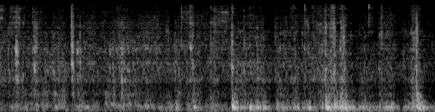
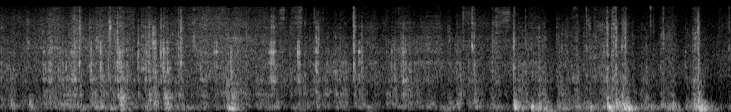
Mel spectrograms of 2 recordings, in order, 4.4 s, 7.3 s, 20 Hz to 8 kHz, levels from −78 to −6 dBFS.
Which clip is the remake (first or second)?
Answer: first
